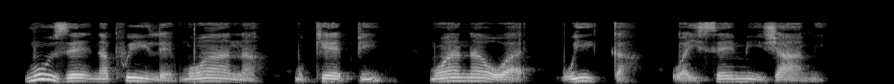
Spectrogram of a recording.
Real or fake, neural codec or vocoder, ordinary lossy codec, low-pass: fake; codec, 16 kHz in and 24 kHz out, 1 kbps, XY-Tokenizer; Opus, 64 kbps; 7.2 kHz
